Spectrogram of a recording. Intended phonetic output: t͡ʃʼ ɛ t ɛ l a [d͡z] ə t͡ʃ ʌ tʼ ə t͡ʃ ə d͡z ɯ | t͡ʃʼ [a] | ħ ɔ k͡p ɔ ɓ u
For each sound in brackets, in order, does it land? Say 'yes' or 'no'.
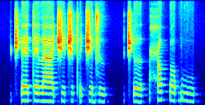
no, no

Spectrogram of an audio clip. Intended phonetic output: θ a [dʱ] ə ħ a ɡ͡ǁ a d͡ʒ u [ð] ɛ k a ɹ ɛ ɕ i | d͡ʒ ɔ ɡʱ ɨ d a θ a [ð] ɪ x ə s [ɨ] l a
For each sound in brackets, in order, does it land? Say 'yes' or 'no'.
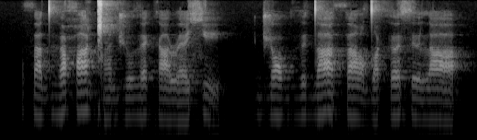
yes, yes, no, yes

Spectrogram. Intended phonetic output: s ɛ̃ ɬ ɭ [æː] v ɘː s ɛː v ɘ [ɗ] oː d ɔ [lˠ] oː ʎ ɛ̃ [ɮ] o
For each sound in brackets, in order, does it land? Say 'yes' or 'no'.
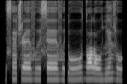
no, yes, yes, yes

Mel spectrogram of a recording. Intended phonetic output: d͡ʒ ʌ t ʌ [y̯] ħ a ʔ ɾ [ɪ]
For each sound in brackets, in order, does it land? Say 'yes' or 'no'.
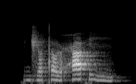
yes, no

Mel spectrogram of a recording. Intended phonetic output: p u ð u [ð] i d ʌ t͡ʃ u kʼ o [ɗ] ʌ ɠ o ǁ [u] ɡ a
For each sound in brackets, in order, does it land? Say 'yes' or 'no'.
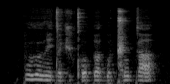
yes, no, yes

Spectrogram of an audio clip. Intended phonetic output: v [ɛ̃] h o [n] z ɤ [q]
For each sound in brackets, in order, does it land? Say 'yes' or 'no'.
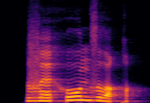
no, yes, yes

